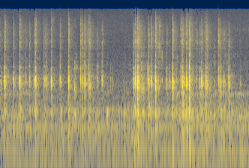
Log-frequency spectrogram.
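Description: Close-miked chewing of a mouthful of food: rapid, wet clicking mouth sounds. They come in two runs, with a short pause about halfway.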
